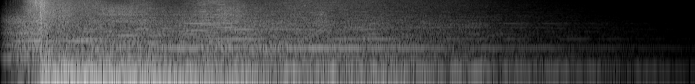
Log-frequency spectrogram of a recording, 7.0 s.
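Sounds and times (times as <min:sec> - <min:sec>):
modulated stinger: 0:00.2 - 0:05.0.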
